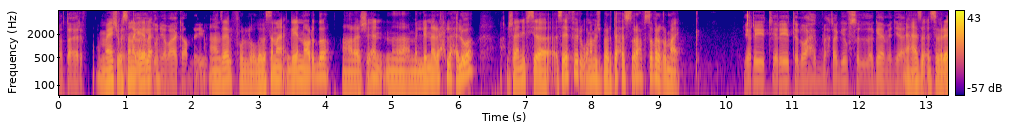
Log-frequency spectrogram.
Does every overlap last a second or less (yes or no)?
yes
